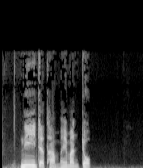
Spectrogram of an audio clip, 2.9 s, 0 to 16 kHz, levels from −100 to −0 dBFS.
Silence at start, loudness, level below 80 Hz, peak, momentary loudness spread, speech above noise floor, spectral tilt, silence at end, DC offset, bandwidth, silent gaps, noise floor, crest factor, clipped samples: 0.25 s; -16 LUFS; -46 dBFS; -2 dBFS; 7 LU; 46 dB; -6.5 dB/octave; 1.1 s; under 0.1%; 11.5 kHz; none; -61 dBFS; 16 dB; under 0.1%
